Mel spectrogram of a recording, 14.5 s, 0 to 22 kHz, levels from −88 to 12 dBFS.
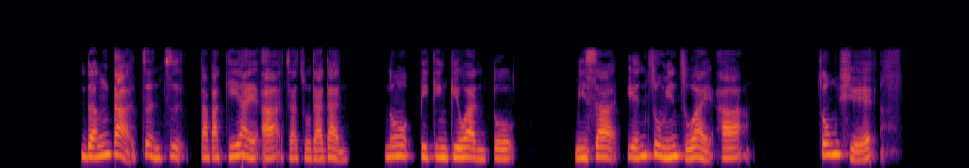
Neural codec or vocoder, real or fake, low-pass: autoencoder, 48 kHz, 128 numbers a frame, DAC-VAE, trained on Japanese speech; fake; 7.2 kHz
